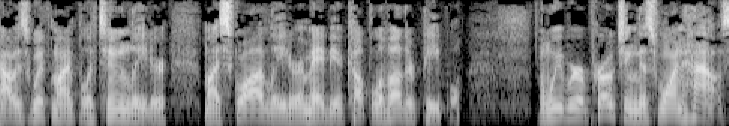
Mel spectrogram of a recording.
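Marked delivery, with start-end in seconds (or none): none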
